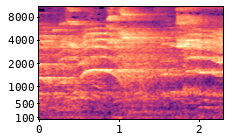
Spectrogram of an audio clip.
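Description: Game sound of indoor basketball: a ball bouncing on the gym floor, sneakers squeaking on the hardwood in a few short rising-and-falling squeals, and players' voices, all echoing in a large gym.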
